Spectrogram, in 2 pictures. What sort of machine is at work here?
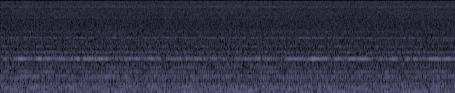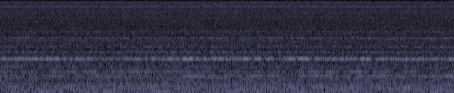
fan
